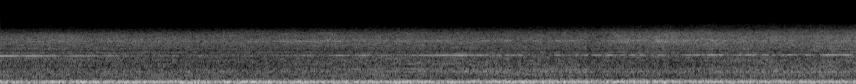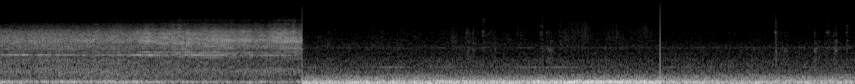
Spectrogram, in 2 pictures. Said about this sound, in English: All systems nominal. Engine temp ready for takeoff.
